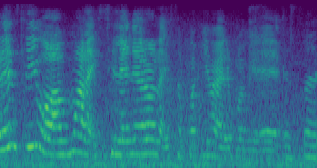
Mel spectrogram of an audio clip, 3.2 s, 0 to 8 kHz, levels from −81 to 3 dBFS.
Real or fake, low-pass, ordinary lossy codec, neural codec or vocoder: real; 7.2 kHz; none; none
